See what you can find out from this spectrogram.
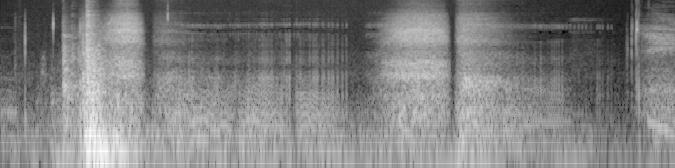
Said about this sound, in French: C'est là votre bureau? Oui, oui, vous fermez la porte.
